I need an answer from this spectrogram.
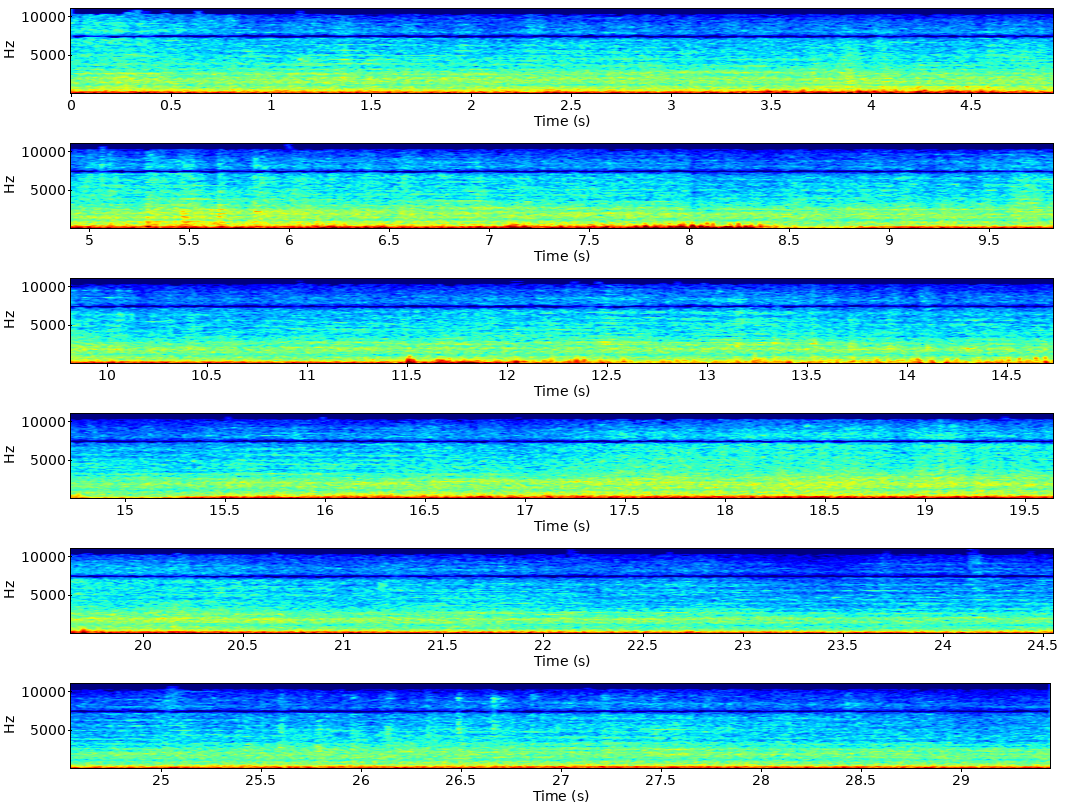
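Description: Double-stack intermodal container train on well cars rolling past: a steady low rumble of steel wheels on the rails. It dips briefly about eight seconds in and goes quieter for a few seconds before building again.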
